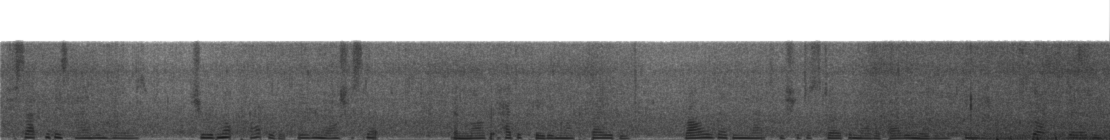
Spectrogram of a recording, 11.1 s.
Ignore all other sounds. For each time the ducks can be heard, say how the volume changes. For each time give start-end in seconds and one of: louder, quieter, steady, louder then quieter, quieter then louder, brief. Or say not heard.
not heard.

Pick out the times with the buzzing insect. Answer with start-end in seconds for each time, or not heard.
9.6-11.0.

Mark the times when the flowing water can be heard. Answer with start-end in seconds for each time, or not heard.
0.0-11.0.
